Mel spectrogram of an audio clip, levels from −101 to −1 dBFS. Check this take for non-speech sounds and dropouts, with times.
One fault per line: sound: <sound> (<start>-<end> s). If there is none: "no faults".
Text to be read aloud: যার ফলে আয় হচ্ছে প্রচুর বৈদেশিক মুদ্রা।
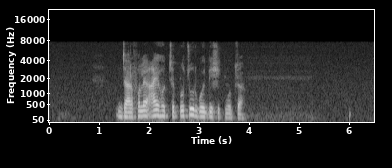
no faults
